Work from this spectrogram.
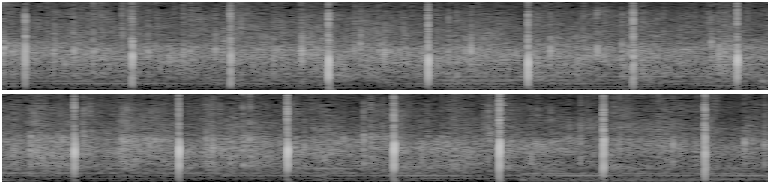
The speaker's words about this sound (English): Well, friends, I saw three hands go up. Can we just applaud those three who received?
